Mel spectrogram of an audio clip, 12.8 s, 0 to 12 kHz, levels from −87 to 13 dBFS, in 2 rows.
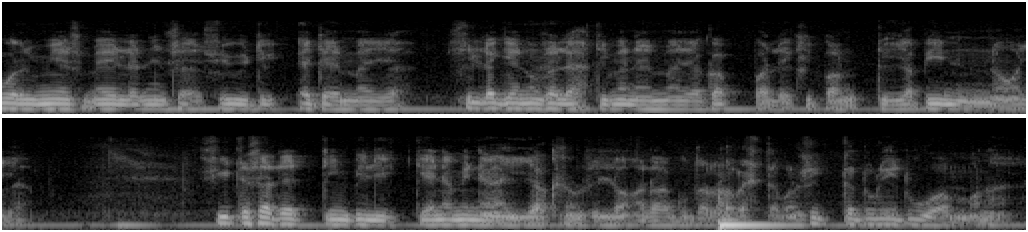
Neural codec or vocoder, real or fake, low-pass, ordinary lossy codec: none; real; 7.2 kHz; none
